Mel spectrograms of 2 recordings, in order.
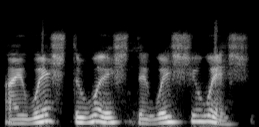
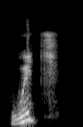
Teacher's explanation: Todos estos son sh. Entonces siempre van muy arrastrados.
